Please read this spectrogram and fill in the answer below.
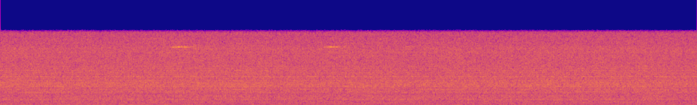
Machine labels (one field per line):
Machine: fan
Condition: abnormal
